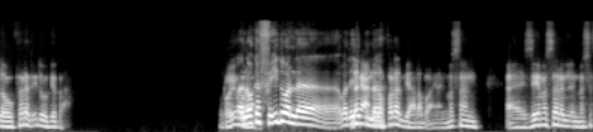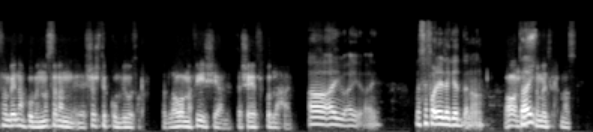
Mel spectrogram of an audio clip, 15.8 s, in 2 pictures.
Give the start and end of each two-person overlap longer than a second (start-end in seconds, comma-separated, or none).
none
